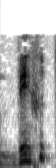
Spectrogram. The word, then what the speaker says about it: 別府: はい、とか、ベフってとこもあるんですよ。別府と書いて、別府。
